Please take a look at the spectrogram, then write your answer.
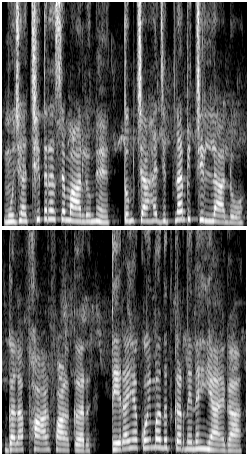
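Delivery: a greedy kite relishing its meal; menacing, savoring every word; gloating predator. Acted. The kite gloats over the two trapped birds, menacing.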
